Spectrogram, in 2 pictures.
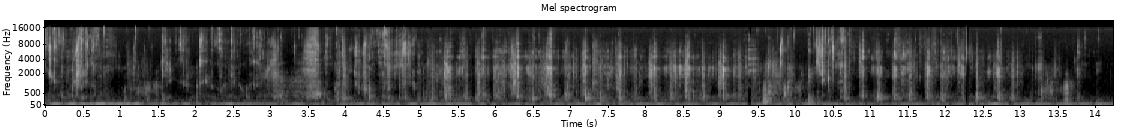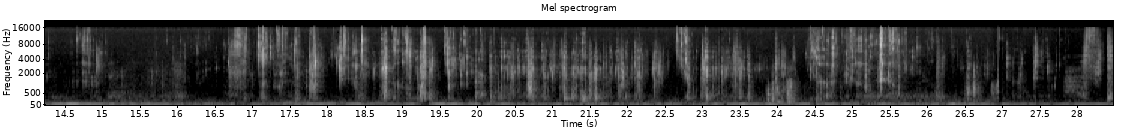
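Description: Close-miked chewing and biting of spicy braised chicken with Spam and sausage: a dense run of wet, squishy mouth sounds and short crunchy bites.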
